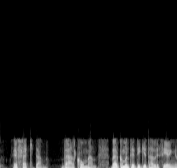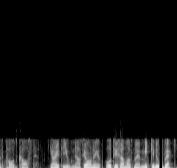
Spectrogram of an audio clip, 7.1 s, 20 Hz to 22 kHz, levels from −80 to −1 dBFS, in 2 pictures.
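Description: Speech heard over a narrowband telephone path, with nothing above 4 kHz as G.711 coding gives, breaks off once near the end: from 6.71 to 6.78 s there is a 70 ms hole of dead silence with abrupt edges. That is packet loss filled with silence, and the length fits seven 10 ms packets going missing together. Concealment would bridge such a gap with repeated or faded sound. Here the receiver inserts silence, so the cut is hard-edged.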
